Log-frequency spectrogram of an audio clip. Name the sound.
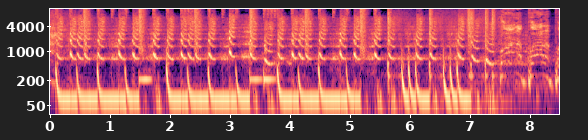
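volvo truck air horn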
